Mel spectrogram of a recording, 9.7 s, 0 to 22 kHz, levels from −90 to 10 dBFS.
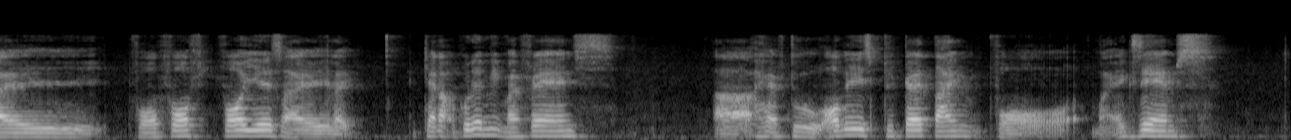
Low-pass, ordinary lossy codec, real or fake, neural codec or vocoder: none; none; fake; codec, 16 kHz, 8 kbps, FreqCodec, smaller model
